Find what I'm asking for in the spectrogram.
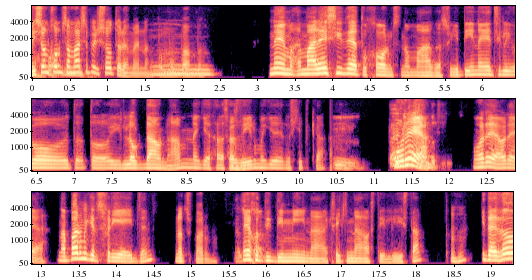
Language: Greek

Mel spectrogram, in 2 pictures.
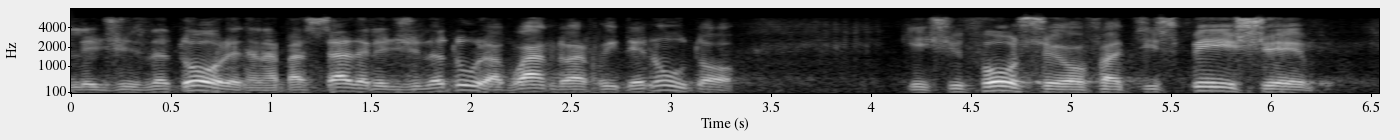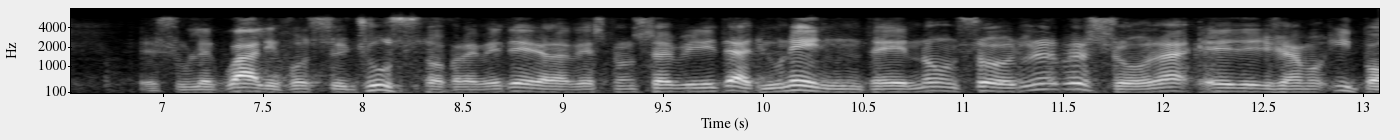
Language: Italian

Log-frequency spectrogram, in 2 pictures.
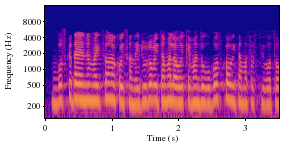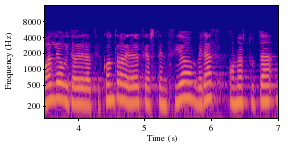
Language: Basque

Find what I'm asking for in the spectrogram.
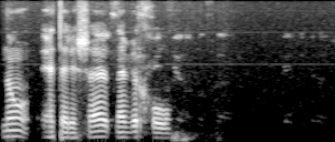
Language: Russian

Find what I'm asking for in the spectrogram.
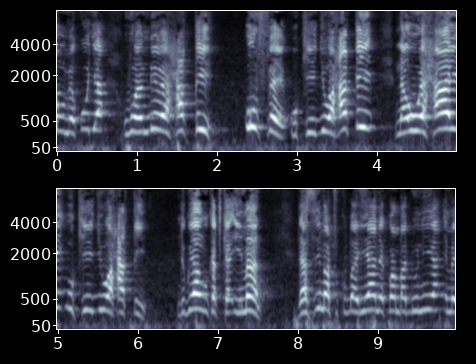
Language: Swahili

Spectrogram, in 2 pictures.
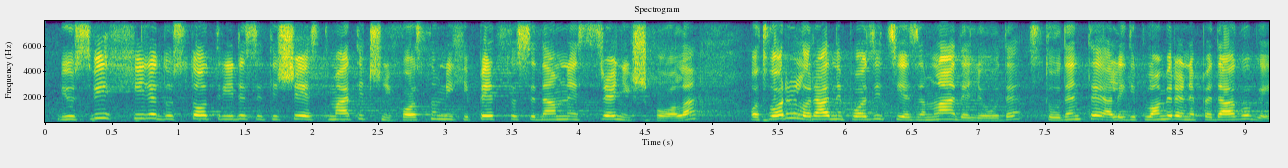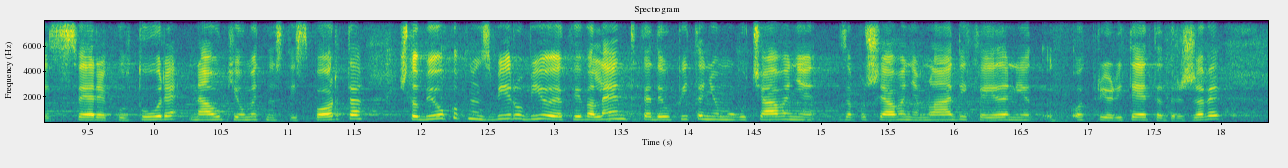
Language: Serbian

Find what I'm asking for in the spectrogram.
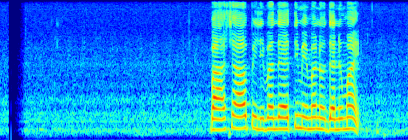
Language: Sinhala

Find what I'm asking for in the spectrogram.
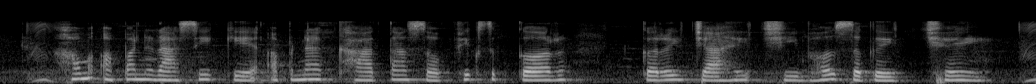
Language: Maithili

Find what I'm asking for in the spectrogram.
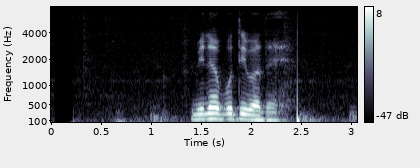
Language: Bangla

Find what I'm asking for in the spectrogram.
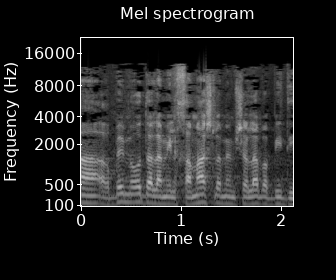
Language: Hebrew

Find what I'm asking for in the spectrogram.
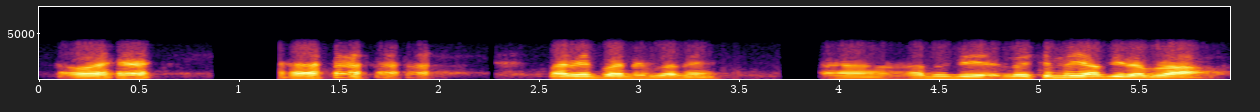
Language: Manipuri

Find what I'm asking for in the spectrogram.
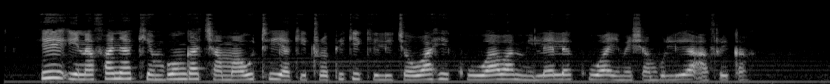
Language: Swahili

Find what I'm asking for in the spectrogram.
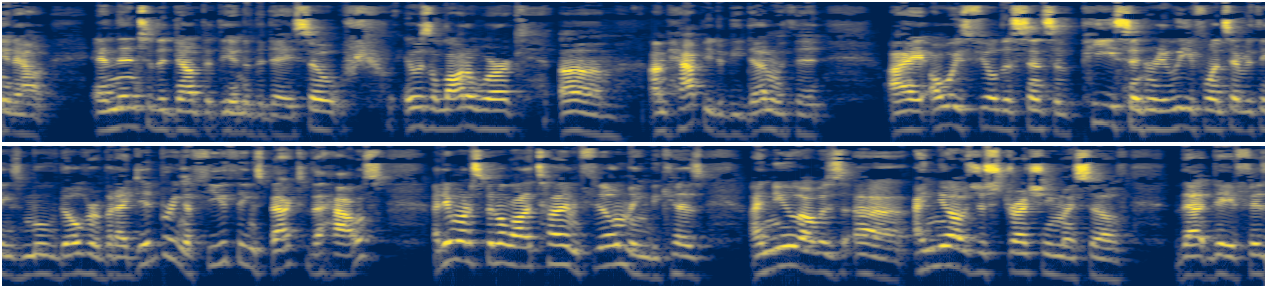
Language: English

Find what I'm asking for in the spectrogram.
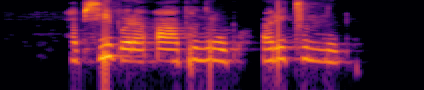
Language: Abkhazian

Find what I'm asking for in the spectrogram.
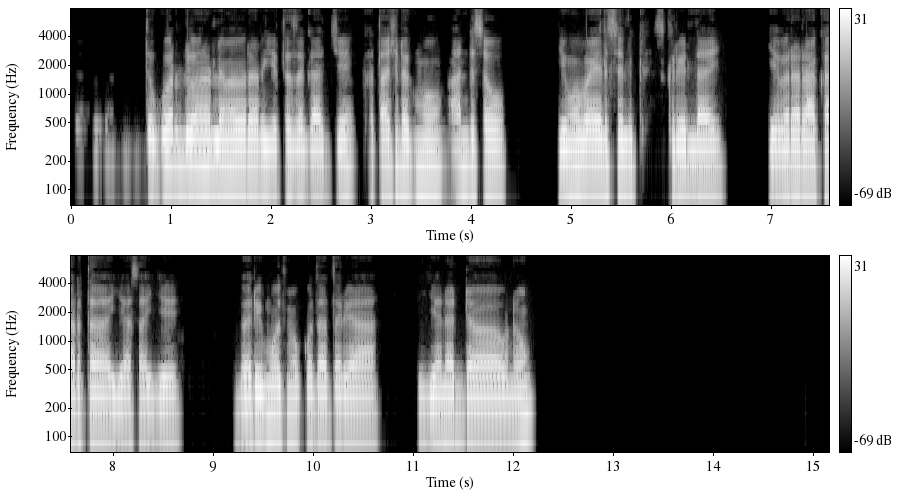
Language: Amharic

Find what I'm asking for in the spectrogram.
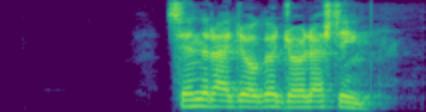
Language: Uzbek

